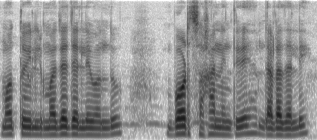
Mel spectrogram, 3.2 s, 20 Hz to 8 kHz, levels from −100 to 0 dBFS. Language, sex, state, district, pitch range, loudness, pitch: Kannada, male, Karnataka, Koppal, 145-160 Hz, -20 LUFS, 150 Hz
